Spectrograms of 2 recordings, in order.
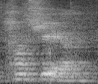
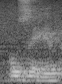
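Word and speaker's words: Hoshea: The word of the Lord which came to Hashea would be how you pronounce his name more than Hosea, but we use that.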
